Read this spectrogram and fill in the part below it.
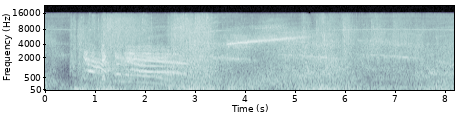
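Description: A video game jet engine roars.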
